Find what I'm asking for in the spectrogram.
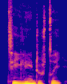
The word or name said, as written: teleindustri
